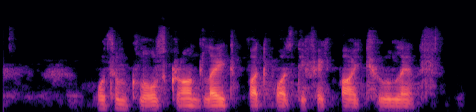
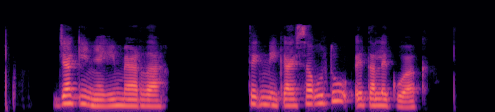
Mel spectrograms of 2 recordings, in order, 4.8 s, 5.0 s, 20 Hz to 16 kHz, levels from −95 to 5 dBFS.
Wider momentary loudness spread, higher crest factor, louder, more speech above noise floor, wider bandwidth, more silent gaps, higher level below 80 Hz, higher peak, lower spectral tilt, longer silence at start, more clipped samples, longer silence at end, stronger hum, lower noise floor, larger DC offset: first, 10 LU vs 6 LU; about the same, 22 dB vs 20 dB; about the same, -29 LUFS vs -28 LUFS; second, 28 dB vs over 63 dB; about the same, 7.2 kHz vs 7.8 kHz; second, none vs 1.71-2.49 s; first, -72 dBFS vs -78 dBFS; about the same, -10 dBFS vs -10 dBFS; about the same, -7 dB/octave vs -6.5 dB/octave; about the same, 0.5 s vs 0.55 s; neither; second, 0.4 s vs 0.7 s; neither; second, -57 dBFS vs under -90 dBFS; neither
